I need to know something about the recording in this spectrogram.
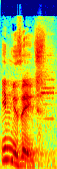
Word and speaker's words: envisage: നമ്മൾ ഇന്ന് പഠിക്കാൻ പോകുന്ന രണ്ടാമത്തെ വാക്കാണ് ഇൻവിസേജ്. ഇൻവിസേജ്, ഇൻവിസേജ്, ENVISAGE. We pronounce it as ഇൻവിസേജ്.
